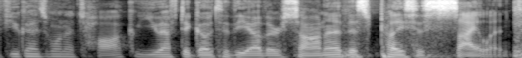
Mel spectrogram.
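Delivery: play-acted soft, nice-but-pointed, passive-aggressive tone. Retelling a woman scolding whisperers in the sauna: imitating a passive-aggressive mom tone. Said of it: "very nicely, but very, like, mom, passive aggressive".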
